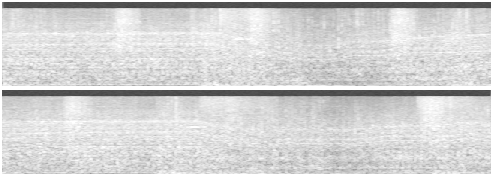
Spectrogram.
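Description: A heavy vehicle engine rumbles steadily as it drives over rough ground.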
